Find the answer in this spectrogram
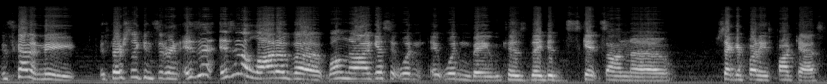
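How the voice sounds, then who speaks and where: A high-voiced woman chatting through a video game playthrough as co-commentator. She giggles often, swears freely and tosses in jokey asides. Faint game music plays behind her. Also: brisk, poor audio. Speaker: let's play co-commentator. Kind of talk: casual gameplay commentary.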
